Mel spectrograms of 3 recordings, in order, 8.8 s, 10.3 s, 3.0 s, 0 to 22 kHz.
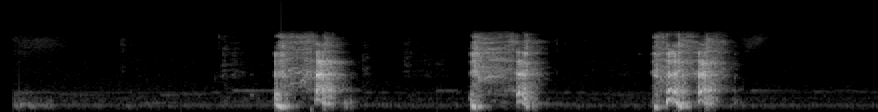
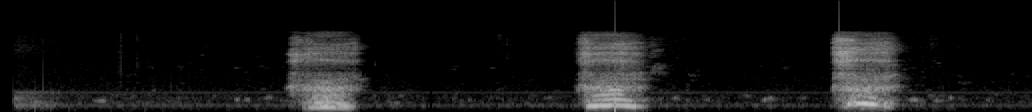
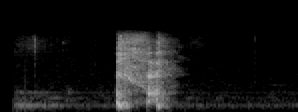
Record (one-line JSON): {"three_cough_length": "8.8 s", "three_cough_amplitude": 27411, "three_cough_signal_mean_std_ratio": 0.31, "exhalation_length": "10.3 s", "exhalation_amplitude": 14451, "exhalation_signal_mean_std_ratio": 0.35, "cough_length": "3.0 s", "cough_amplitude": 22671, "cough_signal_mean_std_ratio": 0.32, "survey_phase": "beta (2021-08-13 to 2022-03-07)", "age": "65+", "gender": "Male", "wearing_mask": "No", "symptom_cough_any": true, "symptom_runny_or_blocked_nose": true, "symptom_shortness_of_breath": true, "symptom_change_to_sense_of_smell_or_taste": true, "smoker_status": "Ex-smoker", "respiratory_condition_asthma": true, "respiratory_condition_other": false, "recruitment_source": "REACT", "submission_delay": "5 days", "covid_test_result": "Negative", "covid_test_method": "RT-qPCR"}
